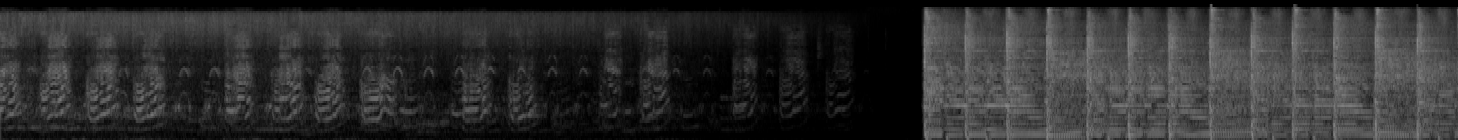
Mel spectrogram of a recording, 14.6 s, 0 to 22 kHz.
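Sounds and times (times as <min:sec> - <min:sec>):
seals barking and calling with hoarse cries: 0:00.0 - 0:08.6
loud music: 0:09.2 - 0:14.5.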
